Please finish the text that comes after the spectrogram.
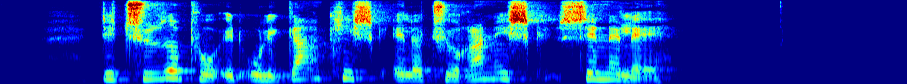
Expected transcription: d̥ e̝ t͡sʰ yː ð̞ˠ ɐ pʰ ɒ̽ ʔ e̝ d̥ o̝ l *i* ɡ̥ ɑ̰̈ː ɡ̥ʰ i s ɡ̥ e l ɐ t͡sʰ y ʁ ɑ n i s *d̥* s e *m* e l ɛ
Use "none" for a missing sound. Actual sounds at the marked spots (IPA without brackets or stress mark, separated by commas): i, ɡ̥, n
